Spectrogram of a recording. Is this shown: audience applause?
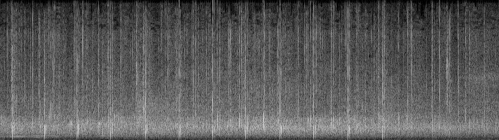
yes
